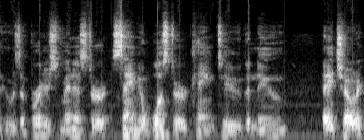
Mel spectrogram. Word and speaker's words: Worcester: War Chester yeah but pronounced Worcester like Worcester Massachusetts yeah just like Worcester Mass but it's like the WR w o r c e s anyway Samuel Worcester and um he he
